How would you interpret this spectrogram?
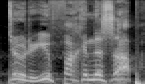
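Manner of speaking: high-pitched retold holler; mock yell. Walter yelling over during the ransom call, high mock yell. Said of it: "Walter just yells over".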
